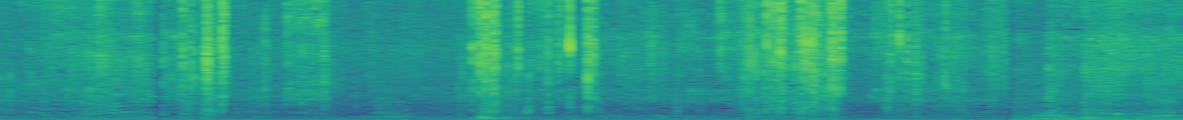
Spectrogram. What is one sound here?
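A plastic bag crinkles as a hand handles it.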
